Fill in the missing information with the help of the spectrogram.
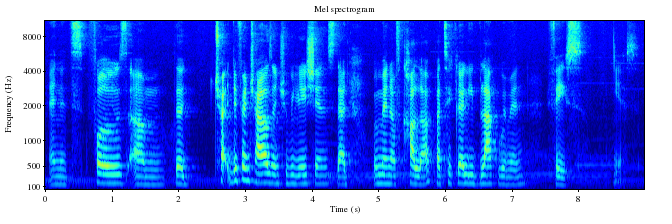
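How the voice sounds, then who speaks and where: A woman's voice: low voice, fairly even intonation, unhurried, darkish tone, slight background noise. A young woman from Ghana, a student director, speaking carefully and with some hesitation in an interview.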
